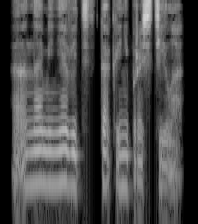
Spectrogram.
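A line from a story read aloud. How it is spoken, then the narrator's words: Guilty, depressed mutter. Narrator (Russian): пробормотал Веня, ощущая, как подкатывает волной очередной приступ то ли депрессии, то ли банального чувства вины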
